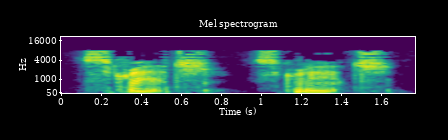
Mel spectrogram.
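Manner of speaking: soft unvoiced scratch scratch; eerie hushed whisper. A narrator's reading. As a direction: breathe it like something scraping.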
